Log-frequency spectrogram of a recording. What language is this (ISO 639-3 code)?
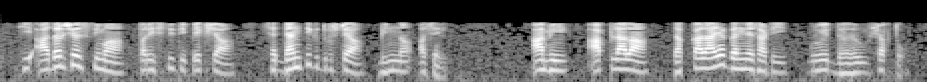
mar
